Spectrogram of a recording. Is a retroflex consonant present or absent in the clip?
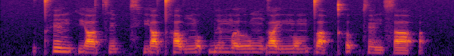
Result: absent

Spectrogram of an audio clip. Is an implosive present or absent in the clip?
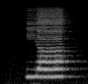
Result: absent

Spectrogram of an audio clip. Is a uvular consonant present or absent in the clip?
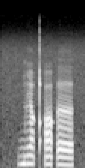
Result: present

